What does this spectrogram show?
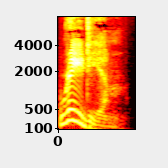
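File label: "radium", British English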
